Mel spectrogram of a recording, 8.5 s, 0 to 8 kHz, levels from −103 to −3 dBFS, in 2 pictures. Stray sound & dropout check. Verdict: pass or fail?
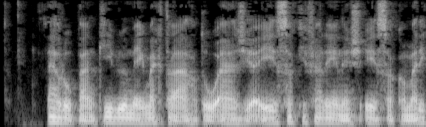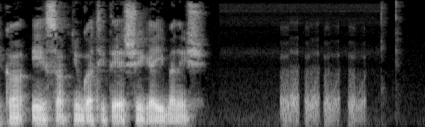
fail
